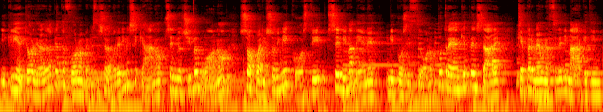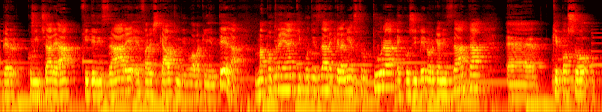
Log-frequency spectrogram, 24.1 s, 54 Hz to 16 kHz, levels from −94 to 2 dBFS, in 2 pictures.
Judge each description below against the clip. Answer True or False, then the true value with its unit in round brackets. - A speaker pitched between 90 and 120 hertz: False (135 Hz)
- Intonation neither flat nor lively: True (3.6 semitones)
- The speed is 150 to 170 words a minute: True (155 wpm)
